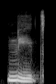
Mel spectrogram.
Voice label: "needs", Indian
